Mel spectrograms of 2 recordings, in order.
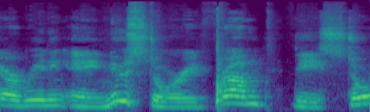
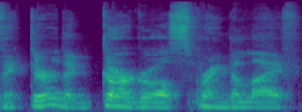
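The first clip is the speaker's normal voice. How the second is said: ordinary talk, nothing marked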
